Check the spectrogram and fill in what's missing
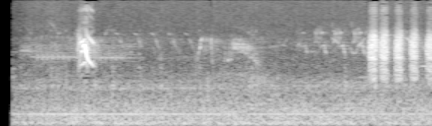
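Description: Yellow-breasted chat: a sharp, high note, some faint slurred whistles, then a quick burst of five harsh, clipped notes at the end.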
